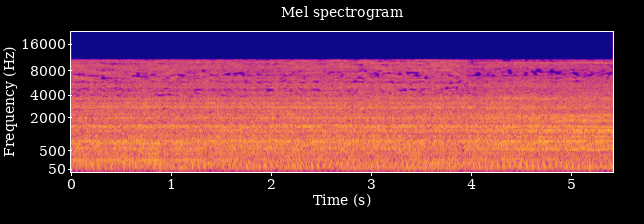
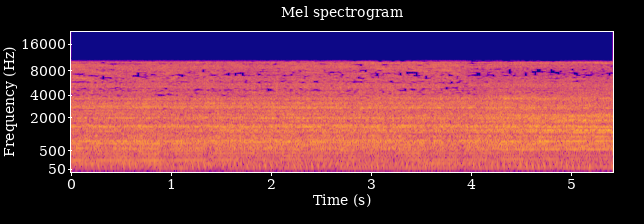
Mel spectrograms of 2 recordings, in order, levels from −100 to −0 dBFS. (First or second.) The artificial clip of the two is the first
